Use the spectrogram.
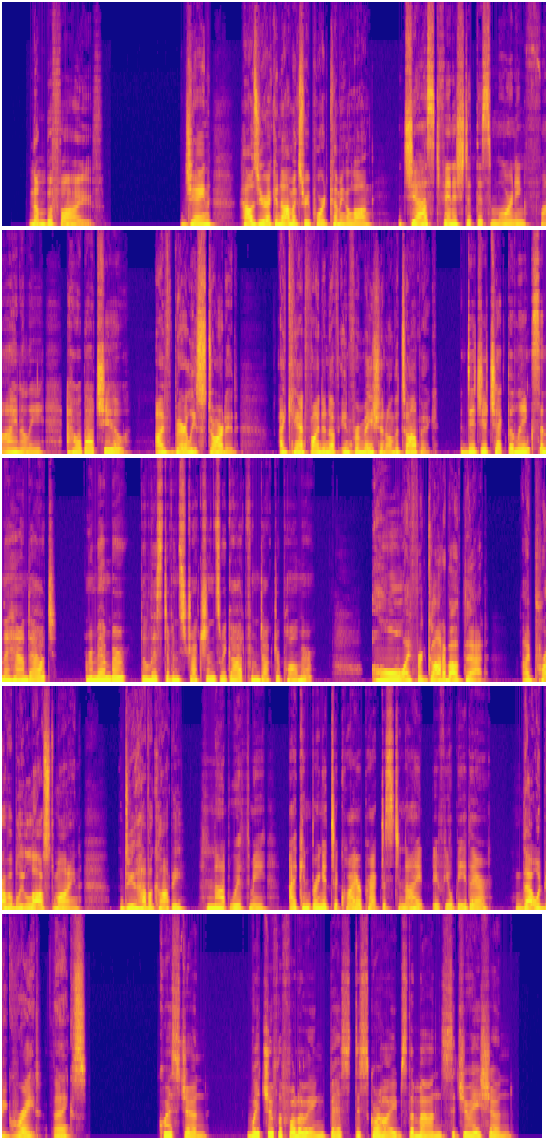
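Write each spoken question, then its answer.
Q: Which of the following best describes the man's situation?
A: He has barely started his report and lost the instruction handout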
